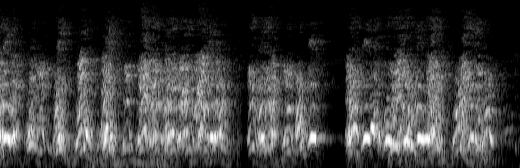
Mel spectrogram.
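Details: Indonesian village dogs on a wild boar hunt using dogs and spears bark and yelp excitedly in rapid overlapping bursts, with two short breaks around three and four seconds.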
